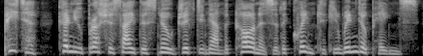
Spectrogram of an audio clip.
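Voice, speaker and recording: A woman's voice: mid-range voice, lively intonation, a little fast, lightly acted. A woman playing an exasperated, inquisitive young investigator in an audio drama, exclaiming and questioning. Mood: curious.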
